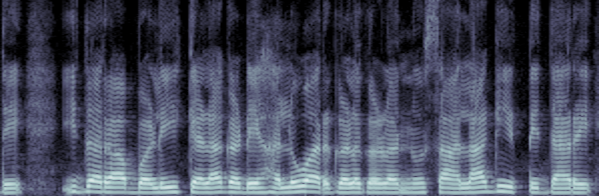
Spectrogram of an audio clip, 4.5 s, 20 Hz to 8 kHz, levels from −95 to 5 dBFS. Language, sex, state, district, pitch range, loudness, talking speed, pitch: Kannada, female, Karnataka, Bidar, 180-195 Hz, -14 LUFS, 95 wpm, 185 Hz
